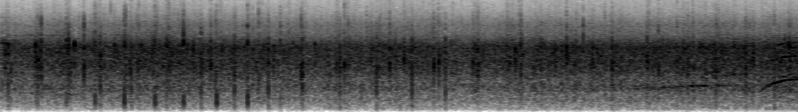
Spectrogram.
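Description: Large audience applauding steadily in a theatre, a dense patter of many hands clapping.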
